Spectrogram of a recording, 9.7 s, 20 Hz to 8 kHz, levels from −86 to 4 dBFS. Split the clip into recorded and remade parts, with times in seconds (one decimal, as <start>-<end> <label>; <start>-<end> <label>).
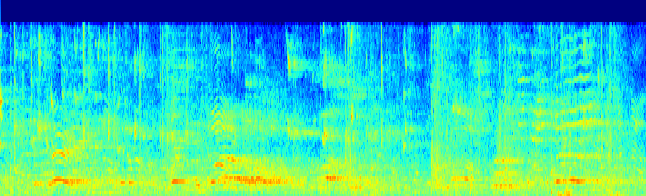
0.0-2.4 recorded; 2.4-3.1 remade; 3.1-9.7 recorded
